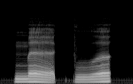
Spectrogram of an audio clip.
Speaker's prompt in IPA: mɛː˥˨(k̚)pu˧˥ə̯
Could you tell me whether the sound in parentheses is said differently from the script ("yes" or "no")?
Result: no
